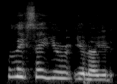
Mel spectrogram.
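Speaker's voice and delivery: ordinary talk, nothing marked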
